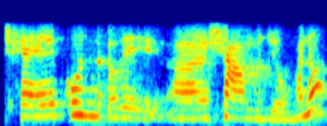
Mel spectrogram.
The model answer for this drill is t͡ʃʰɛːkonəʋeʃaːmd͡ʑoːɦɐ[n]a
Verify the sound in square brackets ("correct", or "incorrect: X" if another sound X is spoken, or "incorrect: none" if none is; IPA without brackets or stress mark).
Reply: correct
